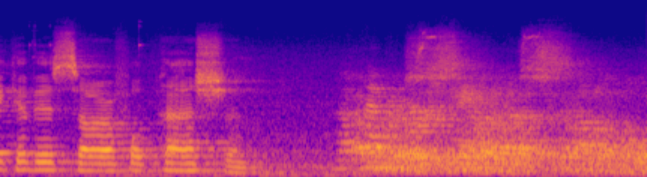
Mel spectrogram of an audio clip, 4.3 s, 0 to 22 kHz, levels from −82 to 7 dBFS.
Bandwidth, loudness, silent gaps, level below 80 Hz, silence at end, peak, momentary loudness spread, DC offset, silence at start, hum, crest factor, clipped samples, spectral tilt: 12.5 kHz; -16 LUFS; none; -42 dBFS; 0 s; -4 dBFS; 12 LU; under 0.1%; 0 s; none; 14 dB; under 0.1%; -4.5 dB/octave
